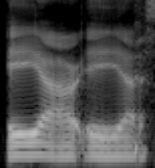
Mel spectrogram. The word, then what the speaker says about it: Aras: So it's A-R-A-S.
